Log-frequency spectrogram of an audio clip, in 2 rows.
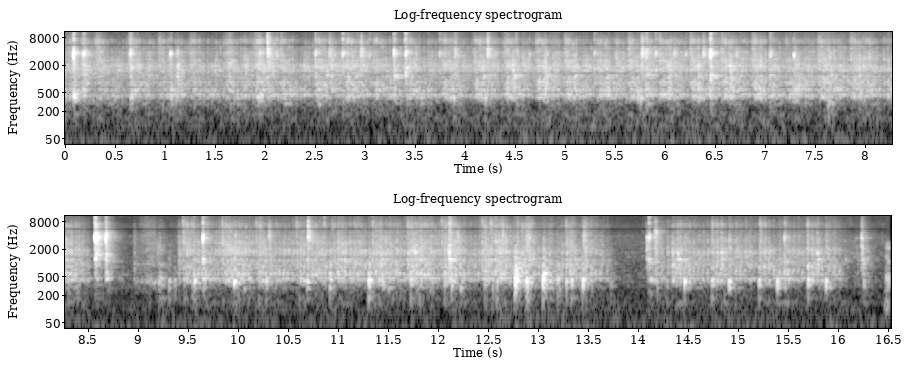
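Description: A Delta 22-540 benchtop planer's height adjustment handle being cranked by hand, giving a steady close ratcheting, mechanical whir that runs continuously with two brief pauses, no talking.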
